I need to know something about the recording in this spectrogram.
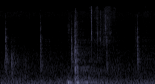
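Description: A wooden limb clicks into place with a hollow knock.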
